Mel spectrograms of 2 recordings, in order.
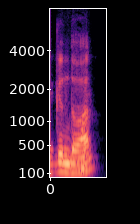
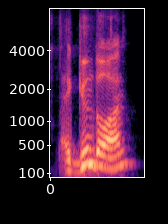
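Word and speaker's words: Gündoğan: didn't replace gundan that's that's the way you say his name by the way gundan you don't say the second G but uh gundan and mahes they didn't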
